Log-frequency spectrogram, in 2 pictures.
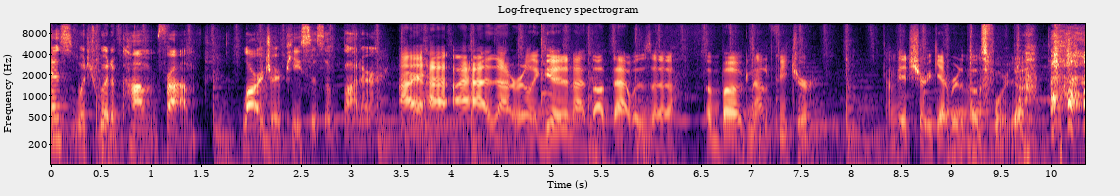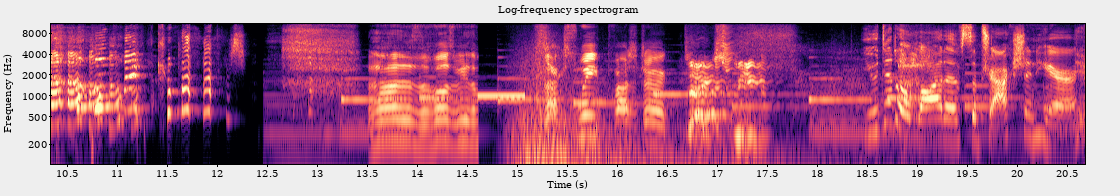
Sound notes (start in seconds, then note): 9.8 laughing; 15.1 beep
